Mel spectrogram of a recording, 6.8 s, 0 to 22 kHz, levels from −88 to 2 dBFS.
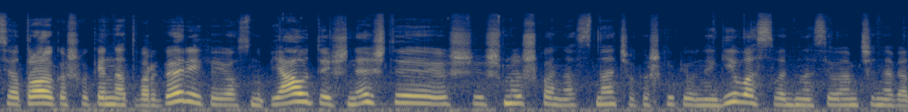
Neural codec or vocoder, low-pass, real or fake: none; 14.4 kHz; real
